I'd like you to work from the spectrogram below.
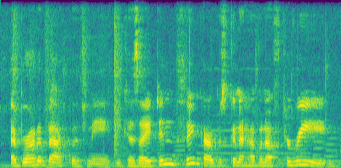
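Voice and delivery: ordinary talk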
